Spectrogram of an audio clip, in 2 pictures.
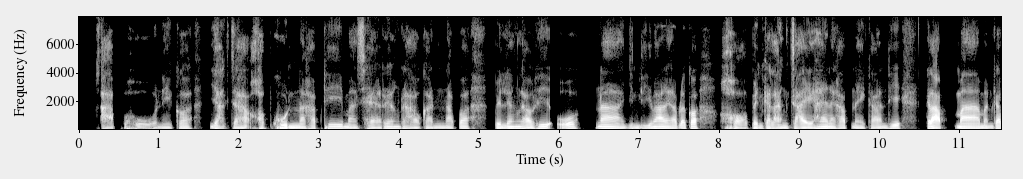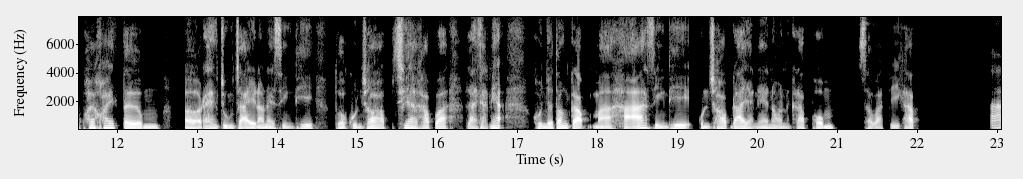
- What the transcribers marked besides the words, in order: none
- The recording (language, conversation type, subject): Thai, advice, ฉันเริ่มหมดแรงจูงใจที่จะทำสิ่งที่เคยชอบ ควรเริ่มทำอะไรได้บ้าง?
